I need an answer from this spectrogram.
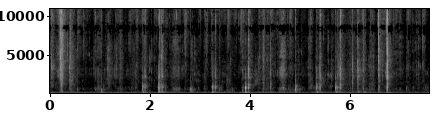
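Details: A 13-year-old German Shorthaired Pointer, Ava, tears and crunches a dehydrated turkey wing for breakfast, eating one for the first time. Separate loud crunches land roughly every half second, with softer tearing between, in a small indoor room.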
